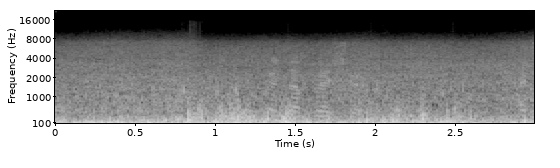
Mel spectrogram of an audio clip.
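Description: At Niagara Falls, falling water gives a loud, constant roar close by, with buffeting wind against the microphone and a voice talking beneath the rumble.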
